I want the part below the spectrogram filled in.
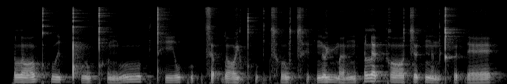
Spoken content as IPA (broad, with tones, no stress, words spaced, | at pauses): lɔː˨˥kʷʰiː˨˥p̚ kʷʰɐ˨˧wkʰʊ˨˩ŋuː˥ | t̪ʰiː˨˥wkʷɐ˨k̚ sɐ˨˥p̚lɔː˨jkʷʰɪ˧k̚ t͡sʰo˨wt͡sʰɪ˧k̚ n̪ɵ˥ɥmɐ˨˥ŋ | lɐ˥t̚ kɔː˨˧t͡sɵ˨˥t̚ŋɐ˨˩n kʰɵ˨t̚ɛː˨˧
